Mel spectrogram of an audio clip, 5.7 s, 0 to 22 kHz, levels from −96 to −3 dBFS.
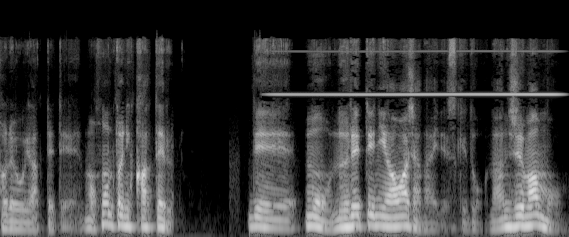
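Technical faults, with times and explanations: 2.59 s to the end, feedback whistle: a thin, steady tone at 5 kHz sits about 10 dB under the speech, swelling and fading slowly in level, likely from a loudspeaker-to-microphone loop hovering right at the edge of feedback, so one frequency rings on without ever running away.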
